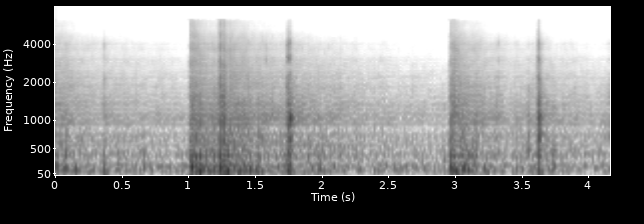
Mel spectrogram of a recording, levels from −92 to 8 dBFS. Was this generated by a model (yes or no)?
yes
